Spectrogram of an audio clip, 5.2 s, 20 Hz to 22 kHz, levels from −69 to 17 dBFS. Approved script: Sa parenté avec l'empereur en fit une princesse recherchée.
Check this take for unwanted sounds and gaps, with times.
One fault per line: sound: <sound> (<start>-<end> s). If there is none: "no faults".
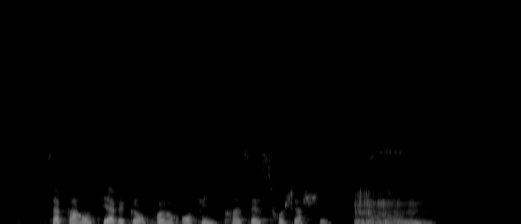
sound: throat clearing (3.5-4.4 s)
